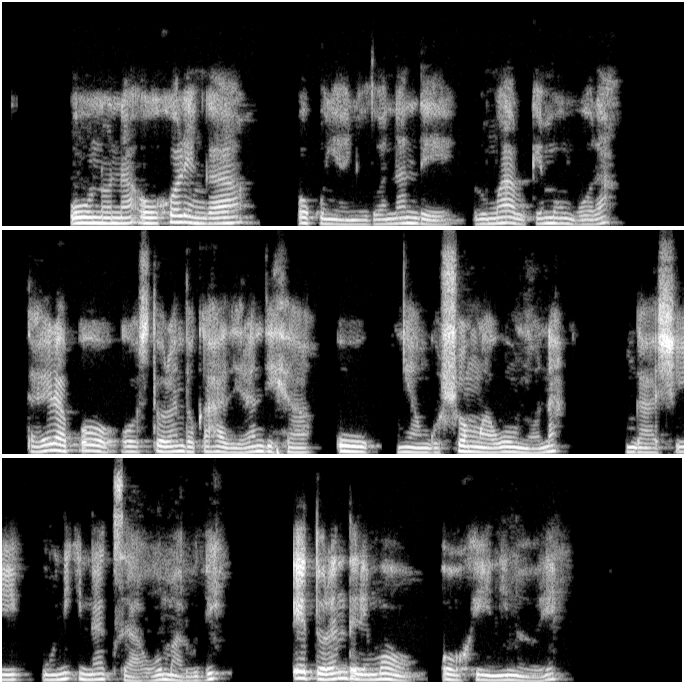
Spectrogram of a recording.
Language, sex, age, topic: Oshiwambo, female, 25-35, finance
